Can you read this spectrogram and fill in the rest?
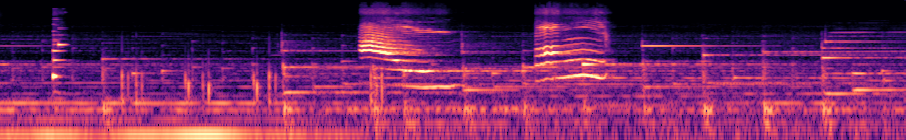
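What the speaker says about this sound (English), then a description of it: "Just a cat." Two clear cat meows, one near the middle and another shortly after, rising over soft background game music and ambient tones in Genshin Impact; no talking.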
